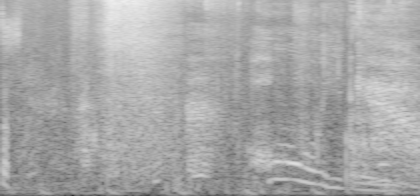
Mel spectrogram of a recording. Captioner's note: plants rustling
